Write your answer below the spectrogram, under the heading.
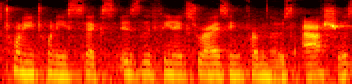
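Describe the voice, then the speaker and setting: Audible echo fills the room. A woman's speech moves fairly quickly. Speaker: psychic medium. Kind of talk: channeled message monologue. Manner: halting, stumbling over words; casual, conversational.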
